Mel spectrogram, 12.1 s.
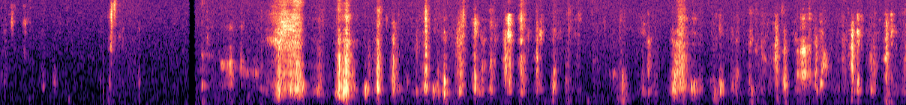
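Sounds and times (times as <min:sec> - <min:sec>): chewing food: 0:02.6 - 0:12.0.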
